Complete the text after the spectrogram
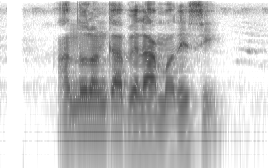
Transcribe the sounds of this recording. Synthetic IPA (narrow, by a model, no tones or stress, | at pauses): a̰nd̪olʌnkabelamʌd̪esi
